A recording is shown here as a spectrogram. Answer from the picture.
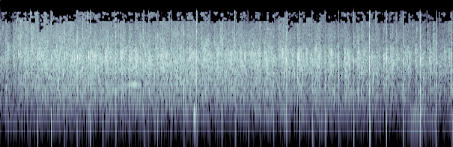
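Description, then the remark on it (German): An audience at the Arboretum in Drez applauds steadily for about nine seconds, a dense, even patter of many hands clapping at a constant loudness with no voices on top. “Wir sind immer noch im Arboretum in Drez und wir kriegen bestimmt auch für diese Folge einen tollen Applaus vom Publikum.”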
